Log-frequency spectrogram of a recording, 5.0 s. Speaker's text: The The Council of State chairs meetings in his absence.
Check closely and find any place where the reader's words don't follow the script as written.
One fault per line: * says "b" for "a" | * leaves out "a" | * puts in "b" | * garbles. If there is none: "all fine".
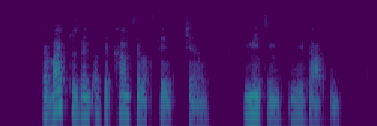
* puts in "Vice President of"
